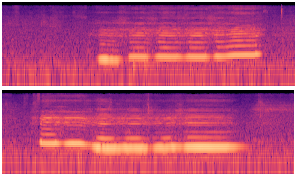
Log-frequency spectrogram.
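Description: A young woman sings softly close by.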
